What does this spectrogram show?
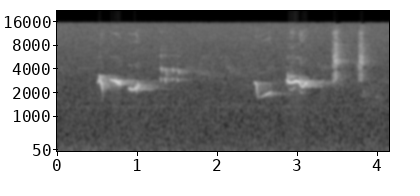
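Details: A Japanese thrush sings high overhead, apparently copying other birds' calls. It gives two fluid whistled phrases, each a slurred warble that drops at the end. Faint high ticks follow the second phrase.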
